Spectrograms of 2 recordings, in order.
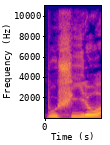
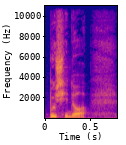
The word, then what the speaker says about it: Bushido: am Bushido ganz wichtig wird nicht Bushido ausgesprochen wenn ein Deutsch Rapper seinen Namen tatsächlich Bushido aussprechen sollte macht er das falsch im japanischen sind alle Silben gleich lang also Bushido Weg des Kriegers so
